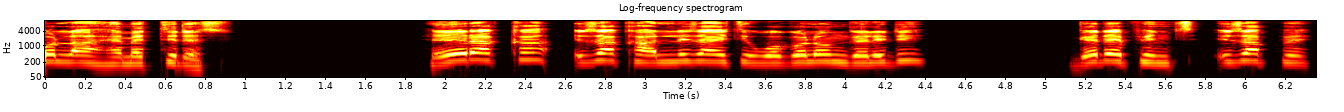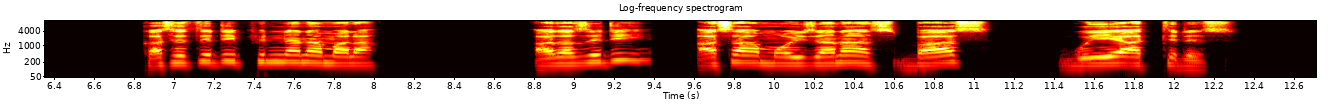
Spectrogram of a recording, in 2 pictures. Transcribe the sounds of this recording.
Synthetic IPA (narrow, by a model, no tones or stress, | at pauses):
ɔlːɐɦɛmɛt̪ːɪd̪ɛs | he̞ːɾɐkːɐɪzɐkaːlːɪzɐjt̪ɪwɔɡɔlɔnɡɛlɪd̪ɪ | ɡɛd̪ɛpɪnt͡sɪzɐpːɛ | kɐsɛt̪ɪd̪ɪpɪnːɐnɐmɐlɐ | ʔɐzɐzɪd̪ɪ | ʔɐsaːmɔjzɐnaːsbaːs | ɡʊjɛɐt̪ːɪd̪ɛs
